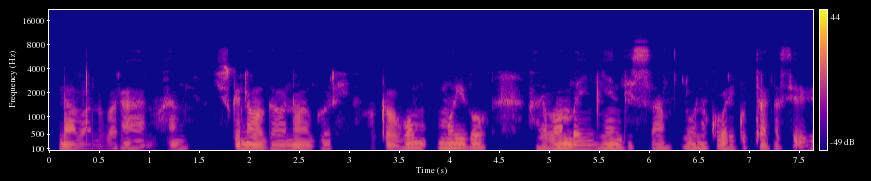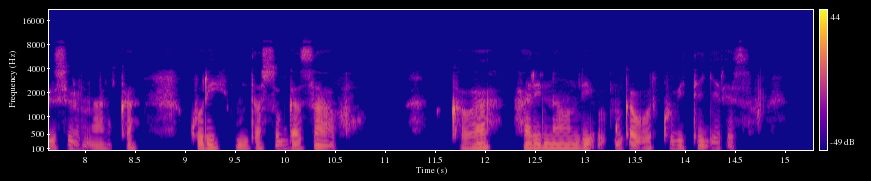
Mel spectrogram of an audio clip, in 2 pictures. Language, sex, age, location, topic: Kinyarwanda, female, 25-35, Kigali, finance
